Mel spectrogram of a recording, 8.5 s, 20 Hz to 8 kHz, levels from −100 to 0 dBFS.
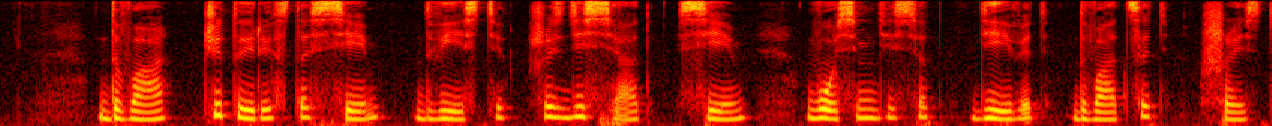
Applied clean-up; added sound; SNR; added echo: none; none; none; none.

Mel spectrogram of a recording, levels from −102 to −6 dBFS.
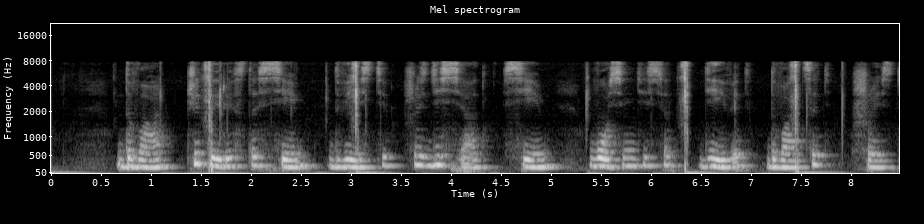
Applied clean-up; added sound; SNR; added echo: none; Fire; 11 dB; reverberation time 0.4 s.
